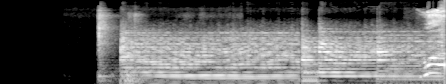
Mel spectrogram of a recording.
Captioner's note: door shuts, music plays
